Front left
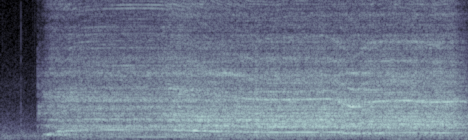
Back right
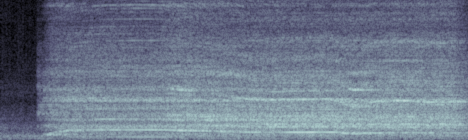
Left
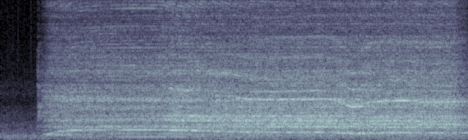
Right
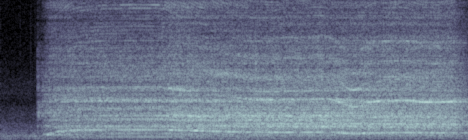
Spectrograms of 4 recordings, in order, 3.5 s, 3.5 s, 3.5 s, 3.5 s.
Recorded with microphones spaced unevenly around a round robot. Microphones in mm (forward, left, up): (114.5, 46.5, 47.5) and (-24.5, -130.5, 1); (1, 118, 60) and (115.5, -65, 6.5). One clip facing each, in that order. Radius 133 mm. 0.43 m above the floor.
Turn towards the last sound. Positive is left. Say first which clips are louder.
# back right 1 dB, even
turn(degrees=0)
